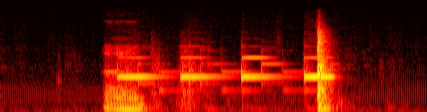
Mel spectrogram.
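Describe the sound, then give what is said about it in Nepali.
Telephone ringing in a radio studio during a Nepali-language programme, four short electronic tonal bursts in quick succession over a near-silent background, the last one slightly louder. “यो जोस यहाँ बिचमा बोल्दा बोल्दै phone पनि आयो होइन, sorry माफ गर्नुहोस् श्रोताहरू, हाम्रो यो स्टुडियोमा त्यस्तै छ, कहिले काहीँ अब फोन आउँछ होइन”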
